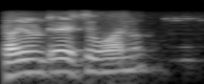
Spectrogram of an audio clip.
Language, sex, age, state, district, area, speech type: Sindhi, male, 60+, Delhi, South Delhi, rural, conversation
